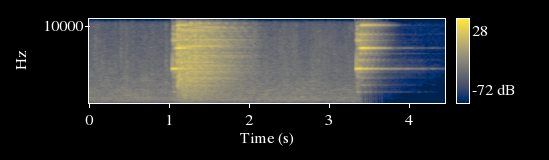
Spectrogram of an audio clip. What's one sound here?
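A bright electronic chime rings out twice.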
